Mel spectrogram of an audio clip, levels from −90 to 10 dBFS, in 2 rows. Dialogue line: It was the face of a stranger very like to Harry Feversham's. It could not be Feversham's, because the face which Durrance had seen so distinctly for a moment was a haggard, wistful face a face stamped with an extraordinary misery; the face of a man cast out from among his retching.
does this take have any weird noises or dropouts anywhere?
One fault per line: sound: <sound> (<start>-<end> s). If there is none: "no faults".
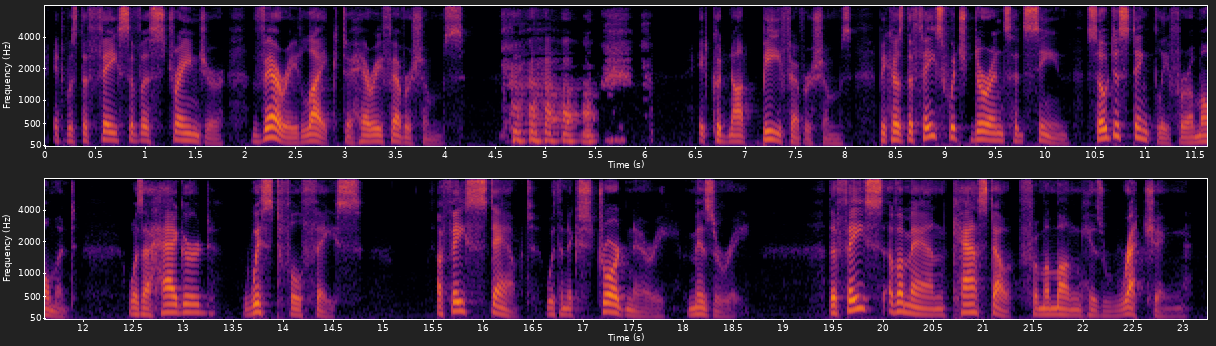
sound: laugh (4.5-6.1 s)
